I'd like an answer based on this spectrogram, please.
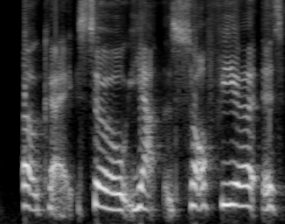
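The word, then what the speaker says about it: Sofia: Sophia is pronounced Sophia, not Sophia. Sophia. And a lot of people call it S Sophia. Um, it's pronounced Sophia.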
